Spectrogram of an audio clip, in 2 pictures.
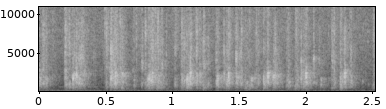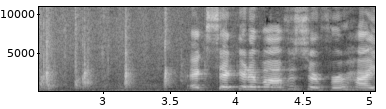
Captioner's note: audience applauds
